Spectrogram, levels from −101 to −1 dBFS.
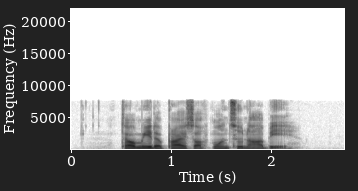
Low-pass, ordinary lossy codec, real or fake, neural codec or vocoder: none; none; real; none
